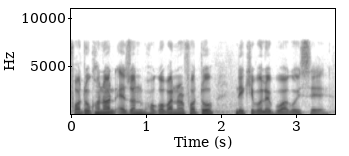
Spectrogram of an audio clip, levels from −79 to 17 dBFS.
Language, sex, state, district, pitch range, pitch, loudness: Assamese, male, Assam, Sonitpur, 130-160 Hz, 145 Hz, -17 LUFS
